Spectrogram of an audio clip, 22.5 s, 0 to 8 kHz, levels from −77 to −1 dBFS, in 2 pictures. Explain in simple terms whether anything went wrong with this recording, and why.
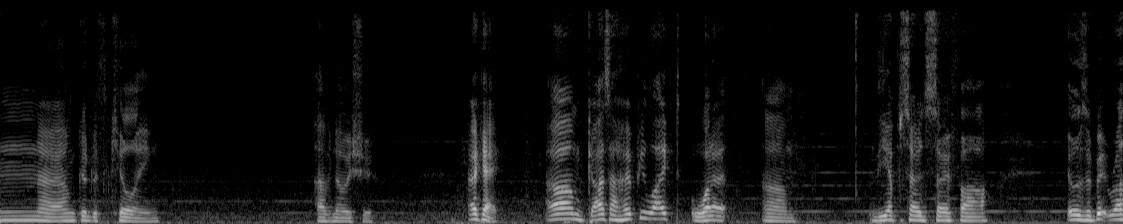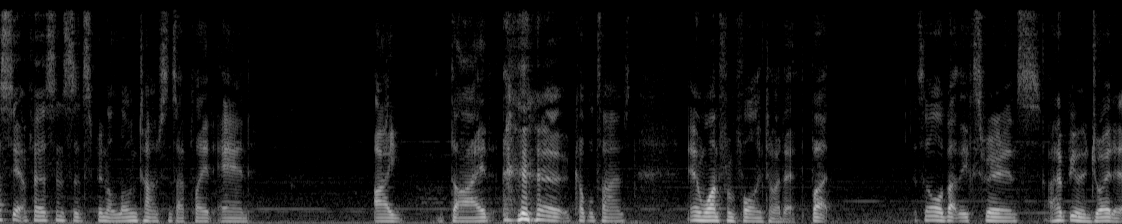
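Nothing went wrong here; no faults can be heard.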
